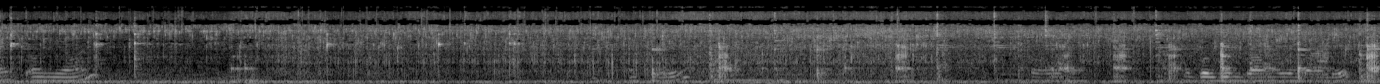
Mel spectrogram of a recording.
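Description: Chopped vegetables sizzle in hot oil in a pan.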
